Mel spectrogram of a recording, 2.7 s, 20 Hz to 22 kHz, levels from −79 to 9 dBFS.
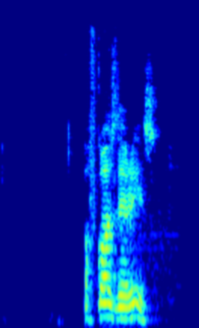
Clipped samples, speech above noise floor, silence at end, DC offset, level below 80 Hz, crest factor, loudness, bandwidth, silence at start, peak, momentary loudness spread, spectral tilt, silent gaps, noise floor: under 0.1%; 62 dB; 0.6 s; under 0.1%; -78 dBFS; 20 dB; -28 LUFS; 16 kHz; 1.1 s; -12 dBFS; 15 LU; -4 dB/octave; none; -89 dBFS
